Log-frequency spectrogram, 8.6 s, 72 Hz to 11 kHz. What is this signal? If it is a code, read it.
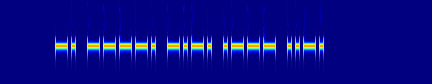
Morse code, heard as a keyed tone, about 15 wpm, 700 Hz. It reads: N9CJF
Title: USA Call Signs - 5 Characters - 15wpm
